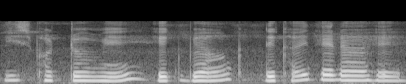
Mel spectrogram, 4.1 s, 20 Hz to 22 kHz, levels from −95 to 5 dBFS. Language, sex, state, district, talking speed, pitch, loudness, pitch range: Hindi, female, Odisha, Malkangiri, 130 wpm, 205 Hz, -13 LUFS, 195-220 Hz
